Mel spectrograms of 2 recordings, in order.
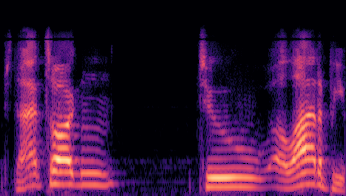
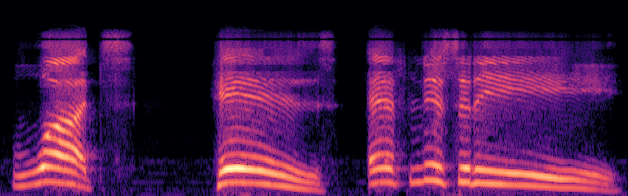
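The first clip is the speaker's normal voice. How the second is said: drawn-out, higher game show host call; game show title announcement; 4 semitones higher, much slower than usual. Acted. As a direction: announce a quiz title, stretching every word.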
